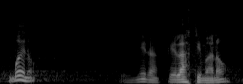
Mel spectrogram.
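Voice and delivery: soft, low, half-hearted commiseration; indifferent pity. Acted. Imagining the cupbearer brushing off bad news, quietly indifferent. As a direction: toss off sympathy quietly, without really caring.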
